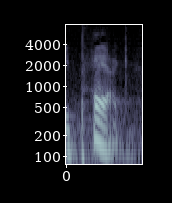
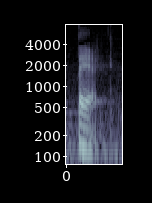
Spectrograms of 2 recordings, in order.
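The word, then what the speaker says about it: Pheak: I think I even spell her name T-E-E-M in our prayer letter. Peck is spelled P-H-E-A-K. P-H is not the F sound in Khmer. It's an aspirated P, Peck, as opposed to Peck, which is unaspirated.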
